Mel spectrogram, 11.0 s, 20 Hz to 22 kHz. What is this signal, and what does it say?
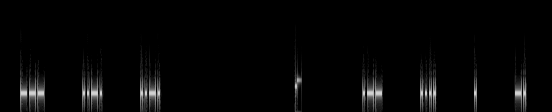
Morse code, heard as a keyed tone, about 28 wpm, spaced as for 10 wpm, 700 Hz. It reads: OFF WHEN
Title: 6x Character Spacing - Top 300 Words - 28wpm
